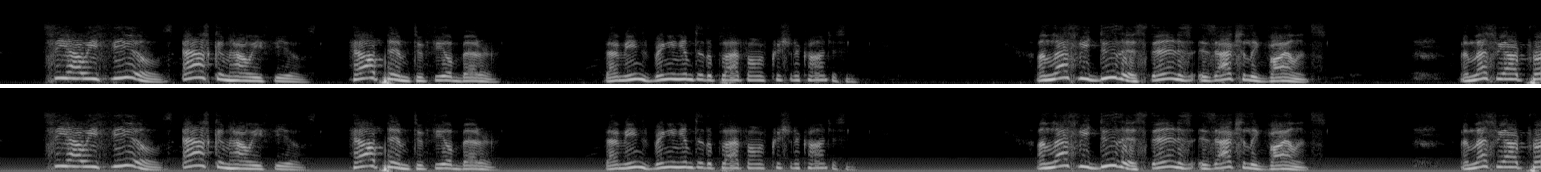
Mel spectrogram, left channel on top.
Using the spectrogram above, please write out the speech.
See how he feels. Ask him how he feels. Help him to feel better. That means bringing him to the platform of Krishna consciousness. Unless we do this, then it is actually violence. Unless we are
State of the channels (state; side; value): noise; right; hum, 20 dB below the sound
